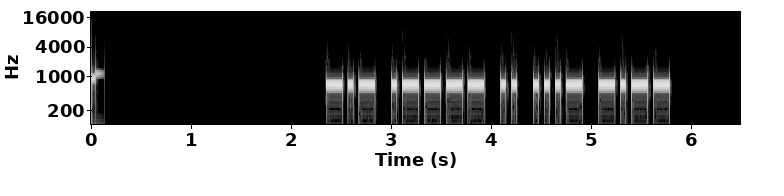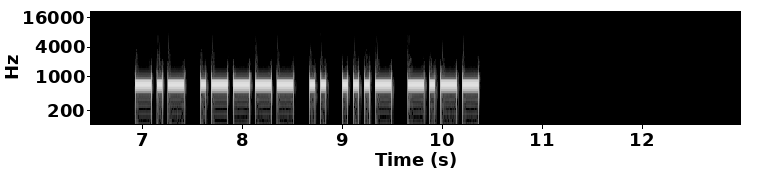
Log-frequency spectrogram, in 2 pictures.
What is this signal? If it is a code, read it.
Morse code, heard as a keyed tone, about 22 wpm, 700 Hz. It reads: K1IVY K1IVY
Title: USA Call Signs - 5 Characters - Repeated 2x - 22wpm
